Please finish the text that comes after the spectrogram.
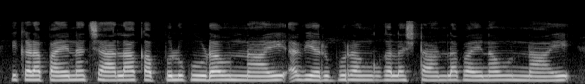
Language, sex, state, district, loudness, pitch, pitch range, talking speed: Telugu, female, Telangana, Hyderabad, -16 LUFS, 200 Hz, 200-205 Hz, 145 wpm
